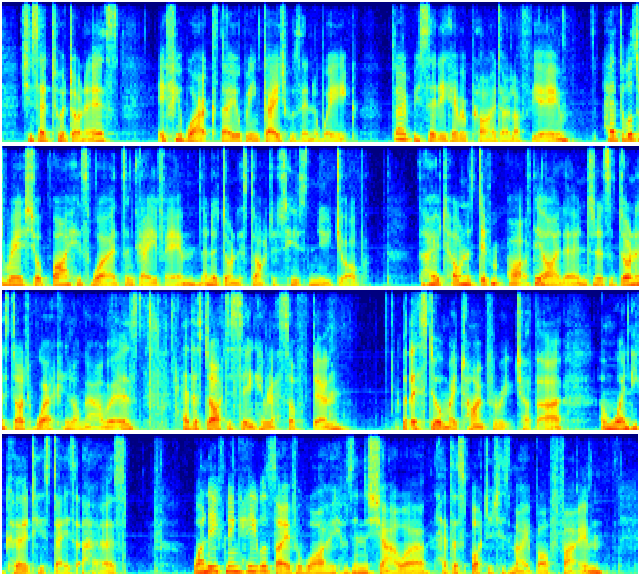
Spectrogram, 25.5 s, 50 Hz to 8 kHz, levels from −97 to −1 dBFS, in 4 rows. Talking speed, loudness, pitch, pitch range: 215 wpm, -25 LUFS, 180 Hz, 165-205 Hz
